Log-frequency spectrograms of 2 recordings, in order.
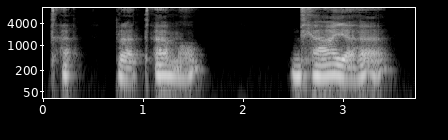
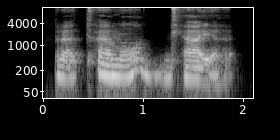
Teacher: So Tha is the second and the Dha is the fourth in the third class of consonants. Both have to be aspirated.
